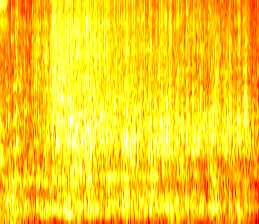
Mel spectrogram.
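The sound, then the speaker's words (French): A toilet flushes, a steady rushing gush of water filling the full length with broad hissing noise and no voices. “Or, tirer la chasse d'eau dissémine les bactéries dans l'air.”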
